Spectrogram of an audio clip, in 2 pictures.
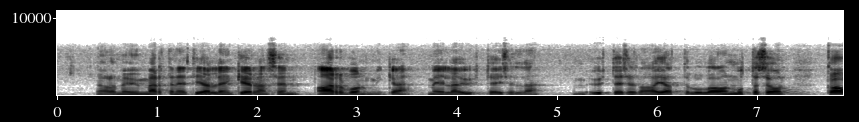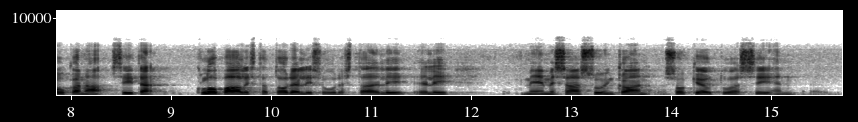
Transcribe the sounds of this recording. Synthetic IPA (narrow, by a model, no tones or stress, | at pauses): meolemːeymːært̪æneːt̪jælːeːŋkerːɑnsenɑrʋonmikæmeilːæyht̪eiselːæ | yht̪eiselːæɑjɑt̪ːelulːɑonmut̪ːɑseonkɑukɑnɑsiːt̪æklobɑːlist̪ɑt̪odelːisuːdest̪ɑeliḛli | meemːesɑːssuiŋkɑːnsokeut̪uɑssiːhen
